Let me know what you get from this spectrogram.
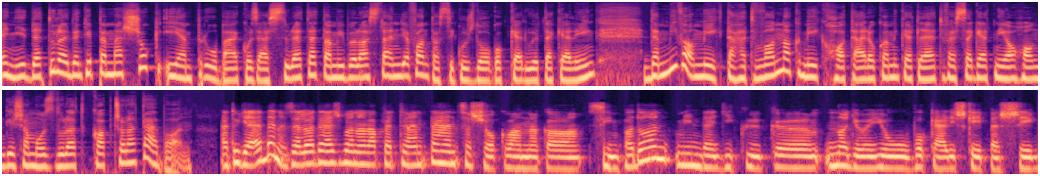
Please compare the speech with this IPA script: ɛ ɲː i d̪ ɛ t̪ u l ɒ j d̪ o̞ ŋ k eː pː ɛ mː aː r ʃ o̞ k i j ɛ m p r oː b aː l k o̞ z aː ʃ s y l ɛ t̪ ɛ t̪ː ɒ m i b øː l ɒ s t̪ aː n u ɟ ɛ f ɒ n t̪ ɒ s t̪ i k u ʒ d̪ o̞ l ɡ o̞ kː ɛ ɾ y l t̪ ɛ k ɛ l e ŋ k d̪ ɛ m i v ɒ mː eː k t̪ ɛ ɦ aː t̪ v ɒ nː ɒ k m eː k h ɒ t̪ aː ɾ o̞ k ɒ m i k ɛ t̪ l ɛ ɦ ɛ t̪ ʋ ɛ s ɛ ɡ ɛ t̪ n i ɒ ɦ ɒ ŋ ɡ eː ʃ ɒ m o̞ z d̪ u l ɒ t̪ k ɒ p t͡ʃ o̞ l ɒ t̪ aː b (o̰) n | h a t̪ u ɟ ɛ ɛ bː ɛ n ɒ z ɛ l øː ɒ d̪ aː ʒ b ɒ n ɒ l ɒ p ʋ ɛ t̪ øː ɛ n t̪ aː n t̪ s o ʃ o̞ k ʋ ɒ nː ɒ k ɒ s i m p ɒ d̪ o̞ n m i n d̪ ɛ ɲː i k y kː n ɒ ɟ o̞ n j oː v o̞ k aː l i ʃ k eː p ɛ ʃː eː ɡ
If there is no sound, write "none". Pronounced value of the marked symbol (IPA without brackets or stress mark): ɒ̰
